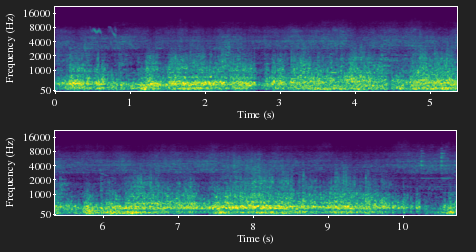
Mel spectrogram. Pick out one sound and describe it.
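Train wheels rumble and clatter along the rails.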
